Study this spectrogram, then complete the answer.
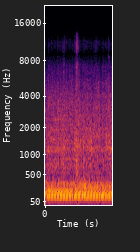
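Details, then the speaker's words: Car "Tori" climbing uphill at barely 20 km/h at high altitude in the Bolivian Andes en route to La Paz: low, labored note pulsing unevenly with brief dips; sputtering under load, blamed on thin air. "Now we've got a confident spluttering Tory barely getting us 20 kilometers an hour up the road."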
